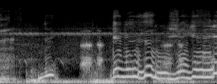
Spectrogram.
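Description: Frog croaking in a few drawn-out, wavering croaks that run close together. The croaks are fairly loud and steady and sit over a low continuous hum.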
